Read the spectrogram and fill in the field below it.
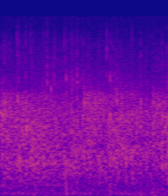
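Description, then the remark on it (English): A worshipping crowd claps hands together in praise of Jesus Christ in a dense, steady wash of applause, many overlapping claps blending into a continuous crackling roar at even loudness with no speech. “Somebody put your hands together today and give Jesus Christ a hand clap of praise.”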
